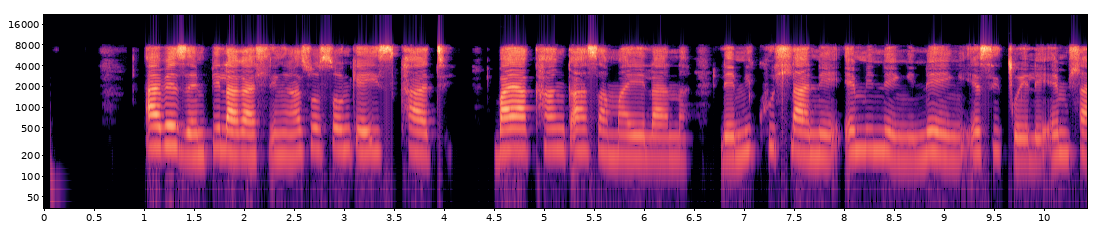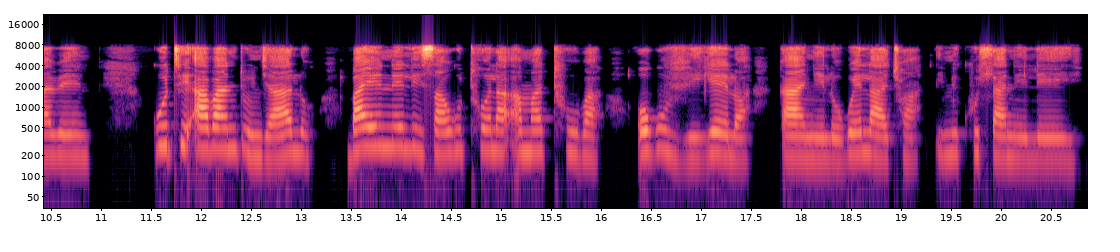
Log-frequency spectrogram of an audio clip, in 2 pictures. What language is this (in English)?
North Ndebele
